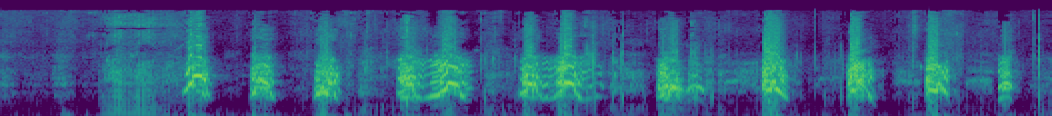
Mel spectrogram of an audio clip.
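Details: Fox terrier facing a wild boar for the first time, giving a fast, frantic volley of harsh, strained barks, roughly three per second, some with a whining, yelping edge and hardly any pauses.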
